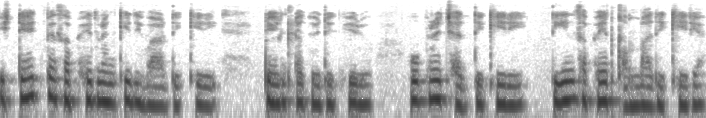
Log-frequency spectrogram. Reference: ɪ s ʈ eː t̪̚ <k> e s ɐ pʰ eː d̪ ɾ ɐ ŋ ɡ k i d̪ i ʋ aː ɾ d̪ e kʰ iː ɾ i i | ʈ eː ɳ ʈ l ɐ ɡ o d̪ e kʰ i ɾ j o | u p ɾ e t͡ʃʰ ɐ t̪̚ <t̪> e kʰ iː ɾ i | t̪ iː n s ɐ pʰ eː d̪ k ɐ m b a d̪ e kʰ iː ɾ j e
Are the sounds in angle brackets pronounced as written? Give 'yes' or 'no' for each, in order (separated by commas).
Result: no, no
